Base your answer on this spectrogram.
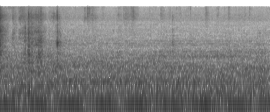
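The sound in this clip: Faint papery shuffling and soft clicks as a stack of about a hundred women's pro wrestling cards, waiting for autographs, is handled and riffled, loudest at the start, then a quiet steady rustle.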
